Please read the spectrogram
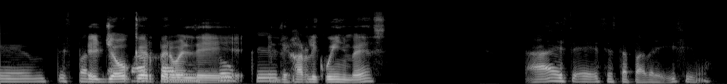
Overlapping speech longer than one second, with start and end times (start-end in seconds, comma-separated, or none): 0.8-2.9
